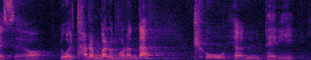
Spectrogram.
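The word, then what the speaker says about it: 表見代理: 그래서 표견 대리인데, 예, 표견 대리인데 사실은 읽을 때는 뭐란다? 표현 대리 이렇게 읽어요, 이걸. 뭐 일본에서 나온 건가? 하여튼 뭐 해서 우리말로는 견자로 써놓고 읽기는 현자로 쓴다. 원래 현자는 뭐죠? 여기 임금왕자가 들어가야 되는 이게 표현자거든. 근데 이게 없이도 표견대리가 아니라 어떤 학자는 표견대리라고 읽어 지금도. 근데 보통 이걸 표현대리라고 합니다.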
